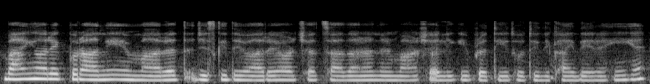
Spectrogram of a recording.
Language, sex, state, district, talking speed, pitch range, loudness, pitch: Hindi, female, Uttar Pradesh, Lalitpur, 175 wpm, 195-215 Hz, -15 LUFS, 200 Hz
